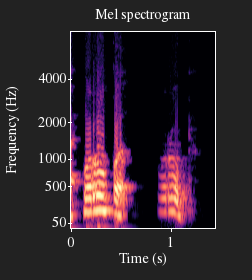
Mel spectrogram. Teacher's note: र थोडासा लांबला क पटकन उच्चारला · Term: दीर्घ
